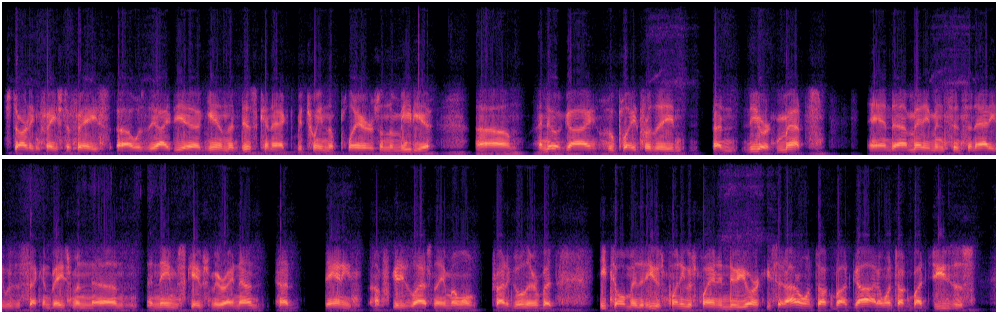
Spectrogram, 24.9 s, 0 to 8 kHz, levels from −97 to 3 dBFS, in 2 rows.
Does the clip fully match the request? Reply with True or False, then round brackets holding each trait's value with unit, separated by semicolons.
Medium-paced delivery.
False (215 wpm)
